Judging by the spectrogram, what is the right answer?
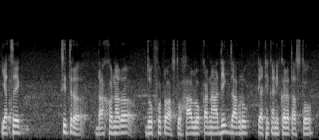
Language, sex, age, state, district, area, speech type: Marathi, male, 45-60, Maharashtra, Jalna, urban, spontaneous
